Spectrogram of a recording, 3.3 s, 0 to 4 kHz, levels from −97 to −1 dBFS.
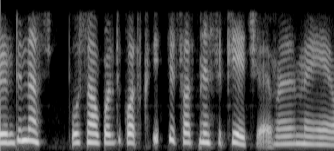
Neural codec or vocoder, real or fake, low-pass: codec, 16 kHz, 1 kbps, FunCodec, trained on LibriTTS, 50 frames a second; fake; 3.6 kHz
